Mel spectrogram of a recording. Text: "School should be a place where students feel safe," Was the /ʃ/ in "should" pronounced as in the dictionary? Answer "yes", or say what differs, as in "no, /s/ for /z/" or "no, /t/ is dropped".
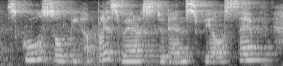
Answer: no, /s/ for /ʃ/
